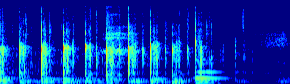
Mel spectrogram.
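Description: A woman claps her hands in a quick, steady rhythm.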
